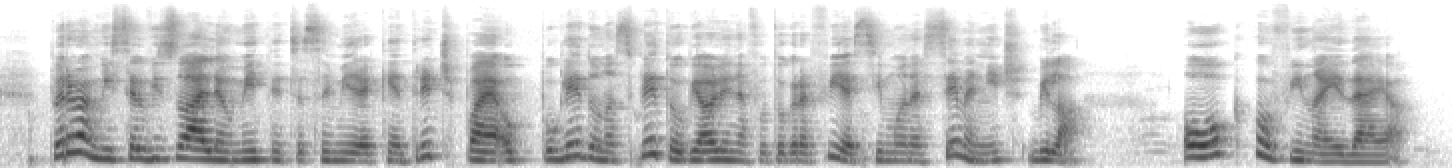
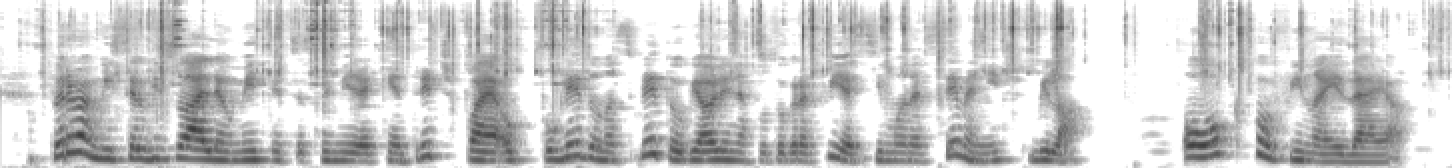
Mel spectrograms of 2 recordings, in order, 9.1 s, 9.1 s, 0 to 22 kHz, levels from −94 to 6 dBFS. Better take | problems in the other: first | noise reduction (classical method Wiener filter)

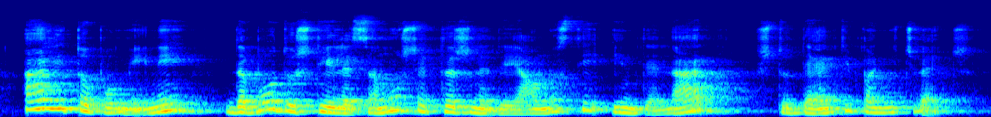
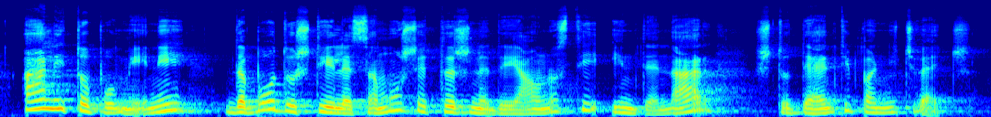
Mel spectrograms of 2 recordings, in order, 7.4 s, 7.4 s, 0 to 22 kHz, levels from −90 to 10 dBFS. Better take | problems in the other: second | room echo; dies away in 0.6 s

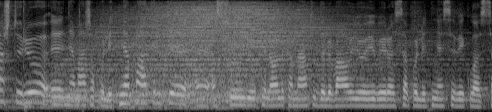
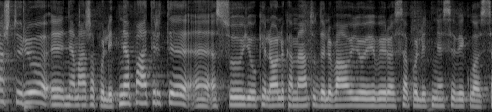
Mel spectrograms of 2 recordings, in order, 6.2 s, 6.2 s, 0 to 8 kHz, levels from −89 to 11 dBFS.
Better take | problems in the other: second | background sound (Gong); 6 dB below the speech

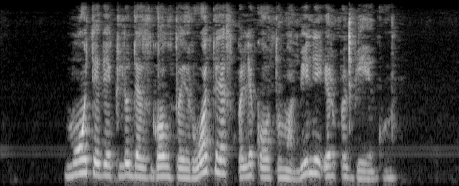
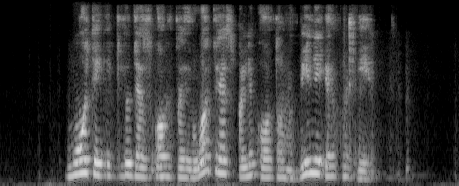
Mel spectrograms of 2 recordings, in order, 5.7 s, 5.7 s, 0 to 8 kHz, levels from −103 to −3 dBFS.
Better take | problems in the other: first | noise reduction (neural mask model DeepFilterNet 3)

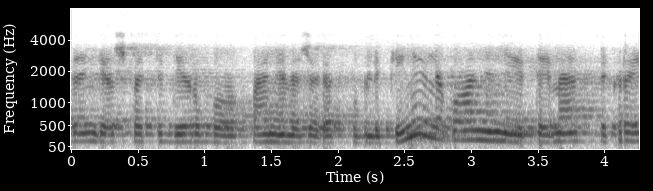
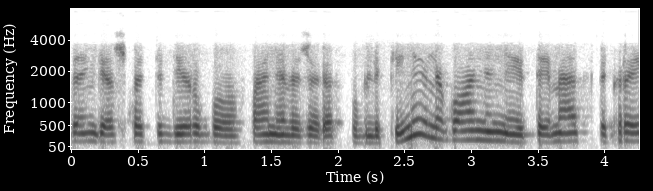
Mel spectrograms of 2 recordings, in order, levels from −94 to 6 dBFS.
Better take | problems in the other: second | room echo; dies away in 1.8 s

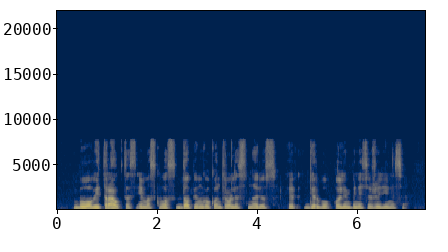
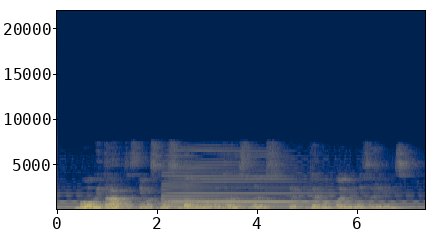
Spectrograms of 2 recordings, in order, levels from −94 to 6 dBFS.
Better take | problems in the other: first | background sound (Wind instrument, woodwind instrument); 11 dB below the speech // room echo; dies away in 1.1 s

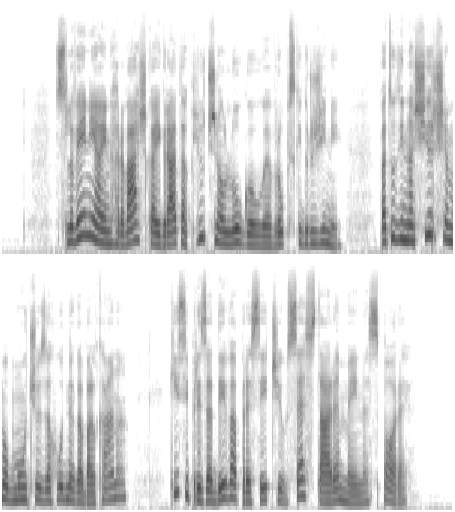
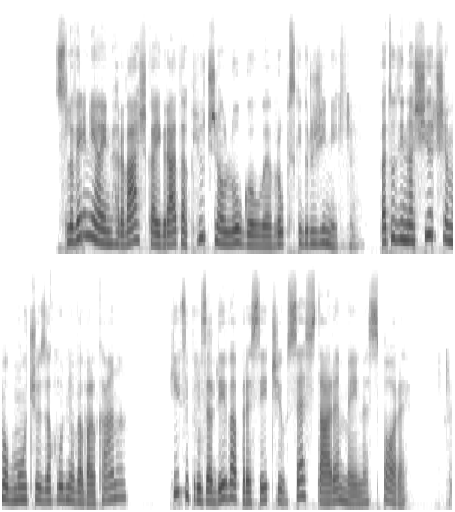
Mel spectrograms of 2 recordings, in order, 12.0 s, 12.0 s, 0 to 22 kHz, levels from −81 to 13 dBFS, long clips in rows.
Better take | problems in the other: first | noise reduction (neural mask model DeepFilterNet 3)

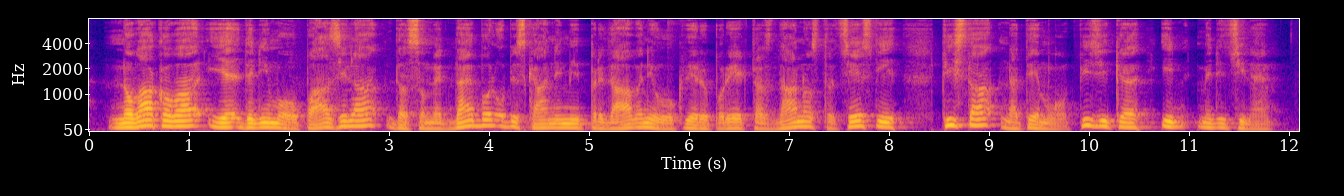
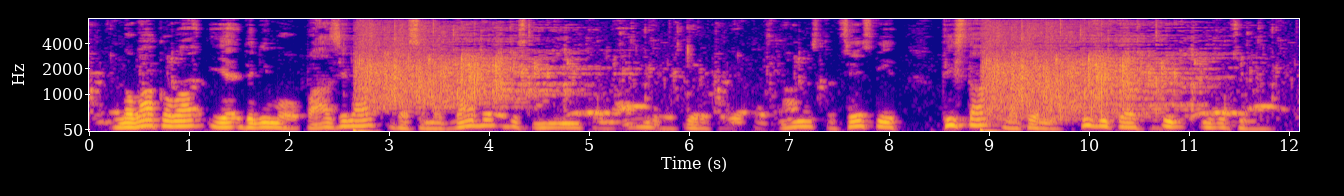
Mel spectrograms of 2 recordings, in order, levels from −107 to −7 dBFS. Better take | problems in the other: first | noise reduction (classical method Wiener filter)

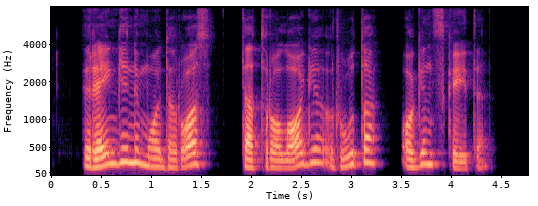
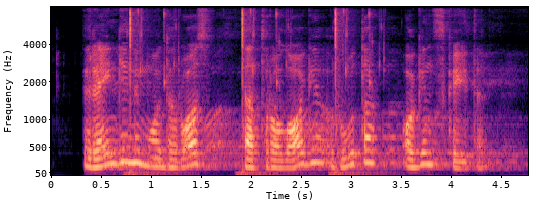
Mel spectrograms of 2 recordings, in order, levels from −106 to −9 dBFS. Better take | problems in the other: first | background sound (Raindrop / Splash, splatter); 13 dB below the speech // room echo; dies away in 1.2 s

